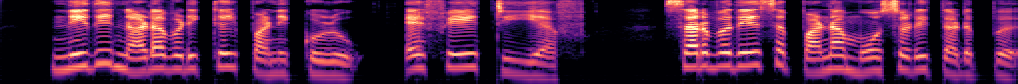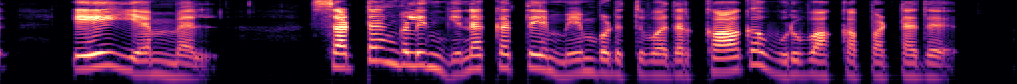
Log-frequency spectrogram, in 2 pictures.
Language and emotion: Tamil, neutral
